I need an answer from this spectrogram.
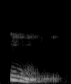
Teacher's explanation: I get E, which is a front closed sound.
